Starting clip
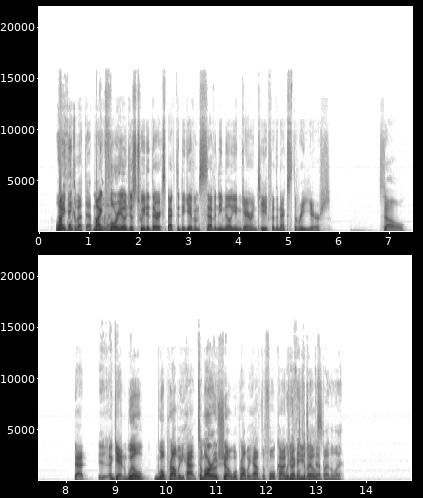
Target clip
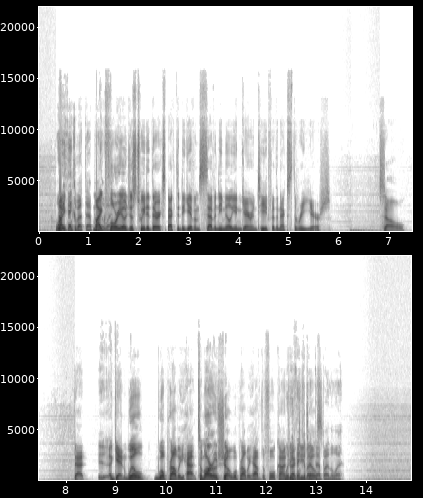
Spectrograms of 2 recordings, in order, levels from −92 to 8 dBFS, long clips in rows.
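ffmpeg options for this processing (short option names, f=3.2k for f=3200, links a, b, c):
-filter_complex "[0:a]asettb=1/sr,asplit=3[a][b][c];[a]atrim=end=5.514[d];[b]atrim=start=5.51:end=7.04,asetpts=PTS-STARTPTS,afade=t=in:d=0.004:c=qsin,afade=t=out:st=1.526:d=0.004:c=qsin,equalizer=f=8.4k:w=1.4:g=-7.5[e];[c]atrim=start=7.036[f];[d][e]acrossfade=d=0.004:c1=hsin:c2=qsin[g];[g][f]acrossfade=d=0.004:c1=qsin:c2=hsin,acompressor=mode=upward:threshold=-28dB:ratio=2.5,volume=-1.5dB"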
